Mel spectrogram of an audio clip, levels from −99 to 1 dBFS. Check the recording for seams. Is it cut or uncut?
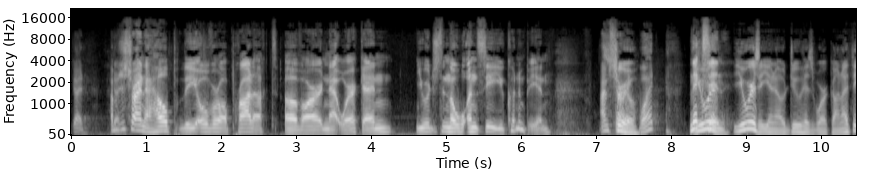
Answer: cut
